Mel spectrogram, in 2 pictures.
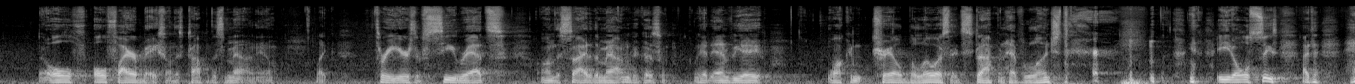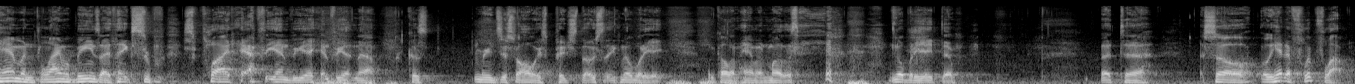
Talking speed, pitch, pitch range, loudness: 180 wpm, 95 Hz, 85-105 Hz, -18 LUFS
